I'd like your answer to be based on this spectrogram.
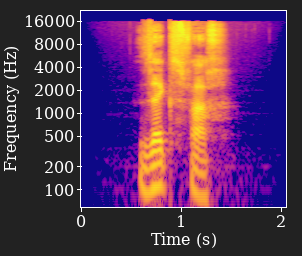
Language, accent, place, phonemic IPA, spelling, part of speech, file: German, Germany, Berlin, /ˈzɛksfax/, sechsfach, adjective, De-sechsfach.ogg
- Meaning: 1. sixfold 2. sextuple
